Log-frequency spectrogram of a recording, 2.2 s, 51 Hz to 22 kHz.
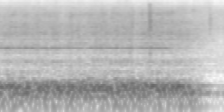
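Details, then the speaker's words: GM 5.3L LS V8 on run stand, before NSRx Stage 3 cam swap: smooth, even low rumble at idle with no chop, misses or valvetrain ticks, about 50–55 psi oil pressure, fading out at shutdown; healthy normal idle. "But as you can tell, nice and smooth. Not really any chop or anything back here."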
